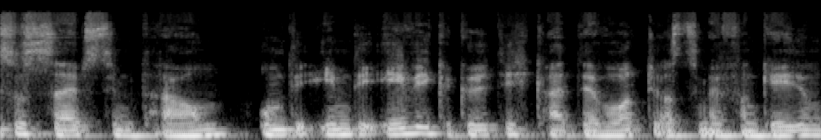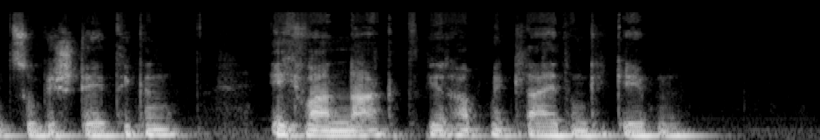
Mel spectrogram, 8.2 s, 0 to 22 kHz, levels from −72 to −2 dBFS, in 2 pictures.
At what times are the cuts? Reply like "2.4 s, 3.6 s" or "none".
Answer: 1.2 s, 5.2 s, 6.2 s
